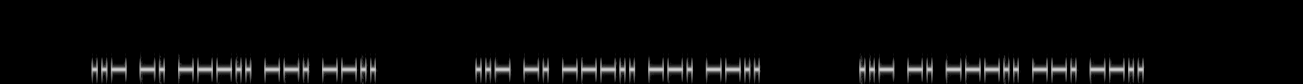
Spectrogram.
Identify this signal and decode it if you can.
Morse code, heard as a keyed tone, about 25 wpm, 700 Hz. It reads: UN8GZ UN8GZ UN8GZ
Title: DXCC-100 Call Signs - 5 Characters - Repeated 3x - 25wpm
